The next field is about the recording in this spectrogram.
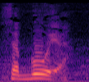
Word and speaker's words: سيبويه: ما مر بنا هذا، وأنهم يقولون في إسحاق بن راهوية ولا يستخدمون ويه، الأسماء التي تنتهي بويه لا ينطقها طلاب الحديث، فهم يقولون في سيبويه سبوية.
